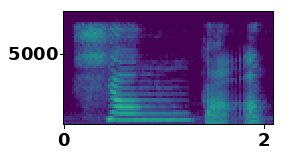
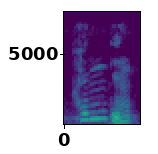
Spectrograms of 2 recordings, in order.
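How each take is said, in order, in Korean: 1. 이 단어는 표준 중국어로 발음합니다. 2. 이 단어는 광동어로 발음합니다. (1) "이 香港이라는 발음은 중국 본토에서 읽는 발음이지요" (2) "홍콩에서 광동어로는 형공 이 정도로 읽어요"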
